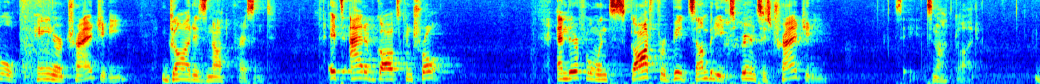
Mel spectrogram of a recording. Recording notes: This lecture was presented at Kollel Menachem's Yarchei Kallah in Melbourne Australia, December 2023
